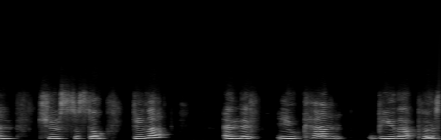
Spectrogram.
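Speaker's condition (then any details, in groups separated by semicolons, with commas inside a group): Cerebral palsy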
